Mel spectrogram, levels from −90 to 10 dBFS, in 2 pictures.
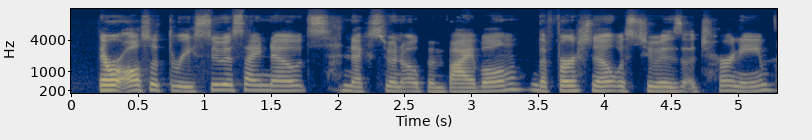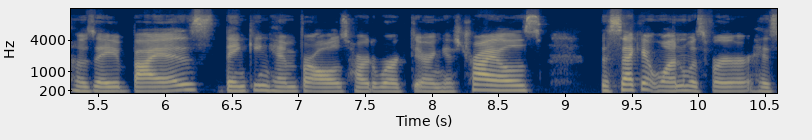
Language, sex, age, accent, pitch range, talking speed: English, female, 20-39, American, 180-205 Hz, 205 wpm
